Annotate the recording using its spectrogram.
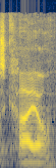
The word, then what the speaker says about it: Keil: My name is Travis Kyle, that's spelled K-E-I-L, and I represent the appellant, Ms. Camille Dennis Bond.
